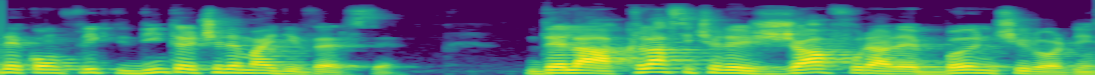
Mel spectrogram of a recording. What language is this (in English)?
Romanian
